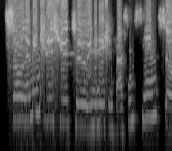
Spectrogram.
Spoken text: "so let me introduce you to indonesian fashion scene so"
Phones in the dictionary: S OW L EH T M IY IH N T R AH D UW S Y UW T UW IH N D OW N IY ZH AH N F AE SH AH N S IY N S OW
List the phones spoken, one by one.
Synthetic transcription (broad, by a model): S OW L EH T M IY IH N T R AH D UW S Y UW T UW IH N D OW N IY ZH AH N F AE S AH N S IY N S OW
